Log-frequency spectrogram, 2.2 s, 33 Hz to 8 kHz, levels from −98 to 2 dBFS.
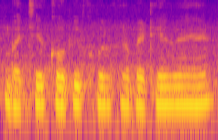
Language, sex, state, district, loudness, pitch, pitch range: Hindi, male, Arunachal Pradesh, Lower Dibang Valley, -15 LUFS, 135 Hz, 130-140 Hz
